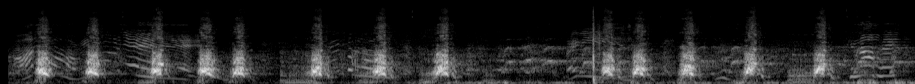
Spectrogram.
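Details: A 1-year-old working Cane Corso in defence training barks deeply and forcefully in a steady series, roughly two barks per second.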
